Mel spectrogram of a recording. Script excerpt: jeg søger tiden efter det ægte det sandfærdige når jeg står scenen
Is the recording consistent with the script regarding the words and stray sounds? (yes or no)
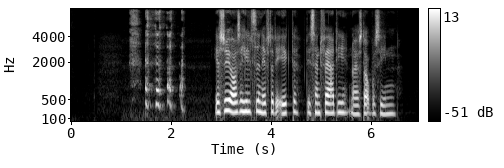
no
